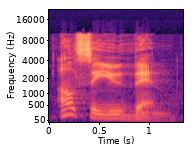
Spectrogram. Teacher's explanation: is now a definite commitment and an end to the arrangement notice how the stress is on the word then to confirm that the time is definite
